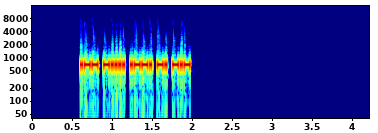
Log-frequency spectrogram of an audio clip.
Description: Morse code, heard as a keyed tone, about 51 wpm, 700 Hz. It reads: W6PNK
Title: USA Call Signs - 5 Characters - 50wpm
